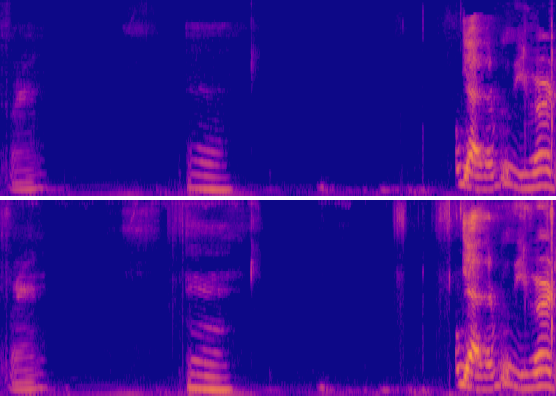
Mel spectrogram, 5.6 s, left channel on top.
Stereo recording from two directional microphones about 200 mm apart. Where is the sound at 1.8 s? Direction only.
35° right (ahead or behind).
